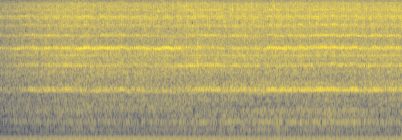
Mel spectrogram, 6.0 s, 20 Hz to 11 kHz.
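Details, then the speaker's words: 2021 Lada Vesta at about 3,000 km: a steady high whistle under the hood holds over an even idle, growing louder; owner suspects the alternator or a belt idler/tensioner roller, not confirmed. "приветствую вас на канале авто кисть наш ролик свистит все сильнее вот если слышите да"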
